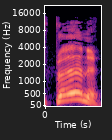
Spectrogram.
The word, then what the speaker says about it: Bernard: It's not Bernard. It's Bernard. Well, it's like St. Bernard, isn't it?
